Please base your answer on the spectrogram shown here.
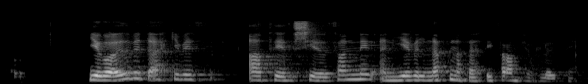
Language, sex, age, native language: Icelandic, female, 40-49, Icelandic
